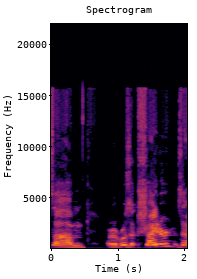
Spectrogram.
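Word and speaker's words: Scheider: Uh so, and it's um was it Shider? Is that how you pronounce his uh last name? Yeah, Shider.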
